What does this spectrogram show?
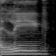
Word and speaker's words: league: Words like colleague and prologue are two-syllable words as the ending UE is silent. This is why league and tongue are one-syllable words.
